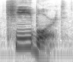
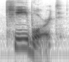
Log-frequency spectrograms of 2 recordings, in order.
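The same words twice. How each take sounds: The two takes are said the same way.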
